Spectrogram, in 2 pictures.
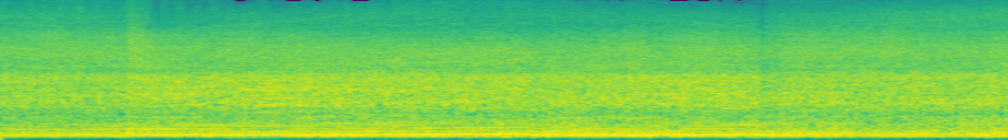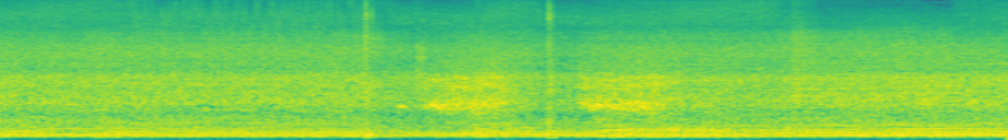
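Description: A car engine hums steadily as a vehicle drives along a road.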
